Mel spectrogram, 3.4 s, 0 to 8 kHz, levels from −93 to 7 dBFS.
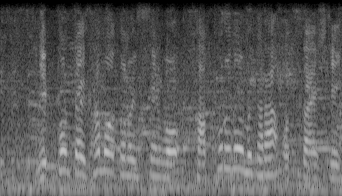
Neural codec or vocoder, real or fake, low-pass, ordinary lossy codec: none; real; 7.2 kHz; Opus, 16 kbps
